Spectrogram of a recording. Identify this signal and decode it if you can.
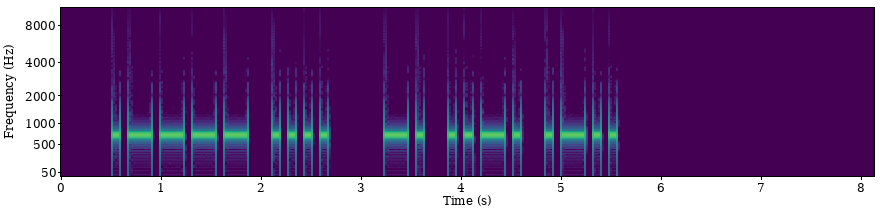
Morse code, heard as a keyed tone, about 15 wpm, 700 Hz. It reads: 1H NFL
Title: Winter Field Day Exchanges 15wpm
